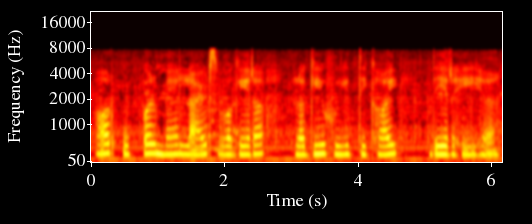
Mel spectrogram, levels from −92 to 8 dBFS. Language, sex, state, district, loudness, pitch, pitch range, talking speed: Hindi, female, Uttar Pradesh, Lalitpur, -18 LUFS, 225 Hz, 215-230 Hz, 105 wpm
